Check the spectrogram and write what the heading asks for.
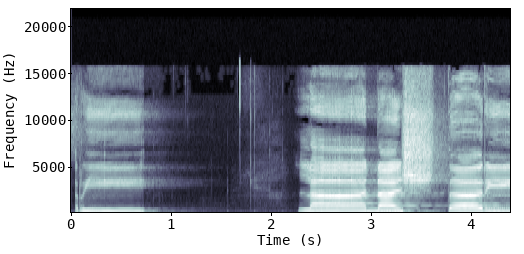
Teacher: Huruf ro dibaca secara tarqiq sebab ro berharokat kasroh. Cara bacanya, ro dibaca tipis. · Ri hukumnya adalah mad tabi'i zahiri sebab ada ya sukun didahului harokat kasroh. Cara bacanya, ro dipanjangkan 2 harokat.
